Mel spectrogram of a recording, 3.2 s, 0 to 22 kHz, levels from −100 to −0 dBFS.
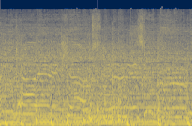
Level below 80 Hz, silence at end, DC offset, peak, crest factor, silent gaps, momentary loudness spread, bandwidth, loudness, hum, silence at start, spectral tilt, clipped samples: -20 dBFS; 0 s; under 0.1%; 0 dBFS; 10 dB; none; 1 LU; 17 kHz; -11 LUFS; none; 0 s; -4.5 dB/octave; under 0.1%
